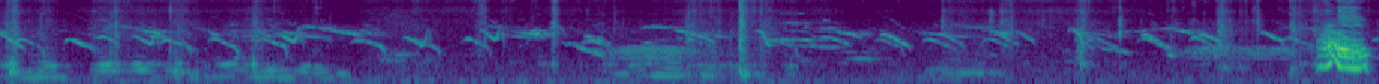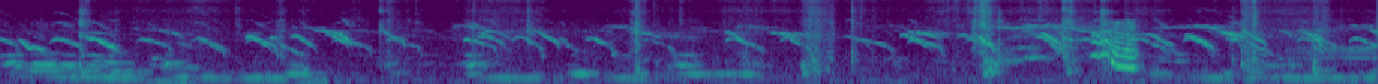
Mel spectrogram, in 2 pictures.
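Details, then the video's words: Grey francolin chicks playing, a steady chorus of thin, quick, falling peeps from several young birds, with brief scuffling noises. "goray teetar kay goray bachay in the playing,chicks voice"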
